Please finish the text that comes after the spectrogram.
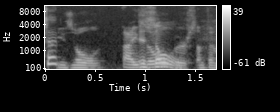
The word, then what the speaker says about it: Isolde: Tristan and how do you pronounce that? Isolde or something like that. Okay. Isolde, yeah.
